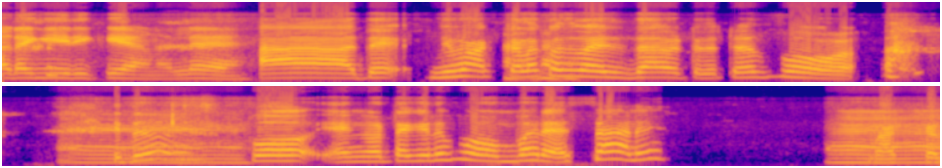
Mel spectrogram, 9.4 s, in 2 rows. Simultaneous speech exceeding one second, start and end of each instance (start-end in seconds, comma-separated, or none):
none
